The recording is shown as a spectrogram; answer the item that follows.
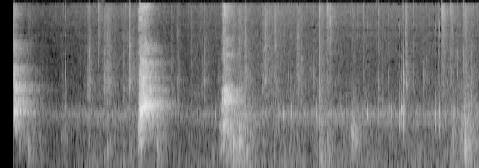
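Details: Maltese puppy barking indoors: a sharp high yip opens, followed by two more loud barks about a second apart and several softer yelps, over a steady faint electrical hum.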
